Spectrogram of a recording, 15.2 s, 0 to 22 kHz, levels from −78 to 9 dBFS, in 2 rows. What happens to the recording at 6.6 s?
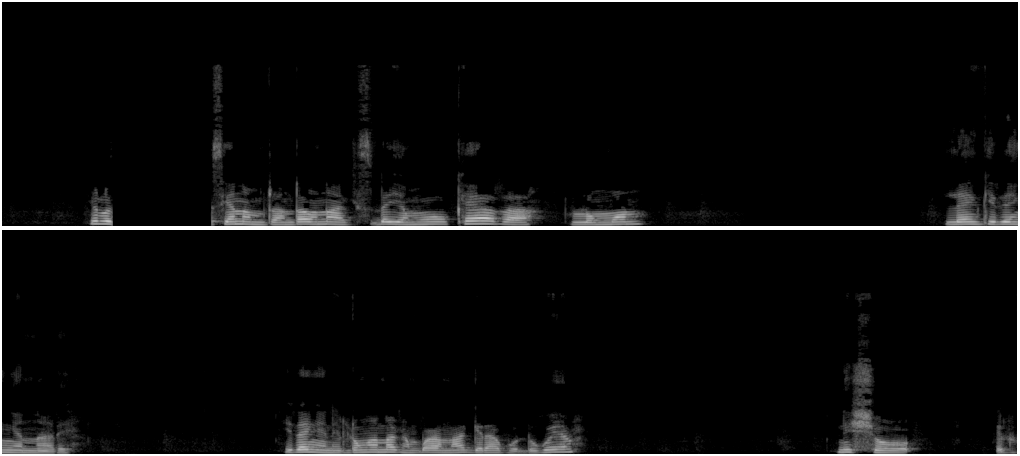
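At 6.6 s the speech is halted by a rebuffering stall running from 5.57 to 6.88 s. The player exhausted its downloaded audio and paused until more data arrived, inserting about 1.3 s of silence. The speech then picks up exactly where it broke off, with nothing skipped. On a waveform this appears as a flat line across that span; a spectrogram shows a clean, empty vertical gap with matching energy on either side.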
